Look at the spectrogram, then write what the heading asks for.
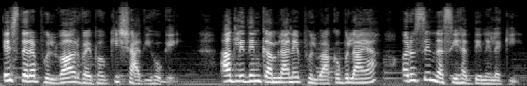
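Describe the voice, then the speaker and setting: A woman narrates a cartoon moral tale as storyteller. Her voice sits at a middle pitch, with light music running underneath the scripted reading. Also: lively intonation, fairly quick.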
